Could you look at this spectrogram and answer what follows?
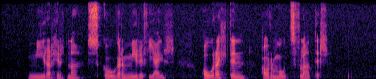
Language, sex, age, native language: Icelandic, male, 20-29, Icelandic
